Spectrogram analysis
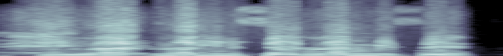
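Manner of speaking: ordinary talk, nothing marked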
